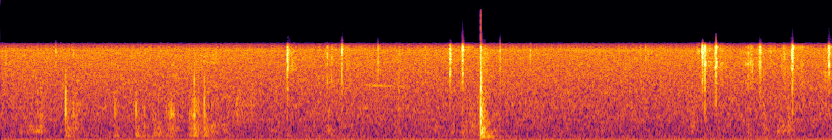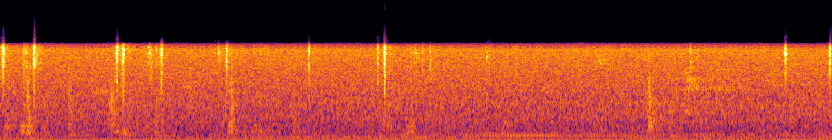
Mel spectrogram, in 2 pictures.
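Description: Metal ratchet tie-down strap buckle clicking and clacking irregularly as the strap is threaded through it and worked by hand, with one sharper knock about three and a half seconds in and a quick run of clicks a few seconds later.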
